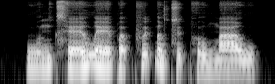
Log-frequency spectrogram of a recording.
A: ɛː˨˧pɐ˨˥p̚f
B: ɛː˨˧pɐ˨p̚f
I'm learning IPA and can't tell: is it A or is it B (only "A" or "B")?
B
